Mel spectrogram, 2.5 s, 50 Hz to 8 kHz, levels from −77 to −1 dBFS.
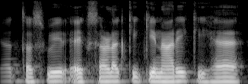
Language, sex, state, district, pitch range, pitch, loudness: Hindi, male, Jharkhand, Palamu, 115-120 Hz, 115 Hz, -18 LUFS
